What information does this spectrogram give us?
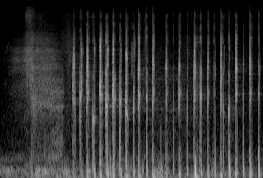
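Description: Ticking of a spinning prize wheel: a brief soft whoosh, then many rapid, evenly spaced sharp clicks, fairly quiet throughout.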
